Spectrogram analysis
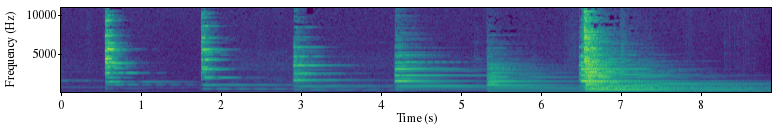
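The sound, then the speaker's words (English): Orthodox church bells from a large set, the largest weighing 6,000 pounds, ring clear: five single strokes about a second apart, each at a different pitch, then a louder clash of several bells together that hums on. “As I understand it, there are only two or three Orthodox churches in the country with large sets of bells.”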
